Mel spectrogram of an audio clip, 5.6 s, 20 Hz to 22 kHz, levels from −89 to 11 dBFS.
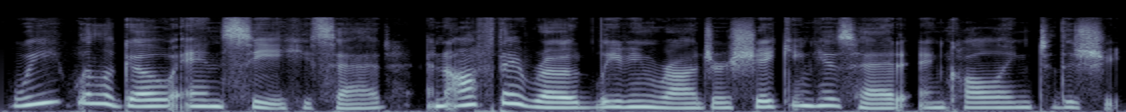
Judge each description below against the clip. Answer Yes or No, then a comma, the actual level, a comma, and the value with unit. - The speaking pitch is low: No, high, 210 Hz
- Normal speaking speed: No, fast, 225 wpm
